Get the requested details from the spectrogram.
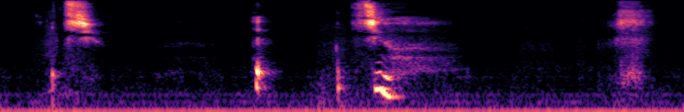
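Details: Sneezing in a variety of ways: several sharp sneezes with quick inhalations between them over a steady low room hum.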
